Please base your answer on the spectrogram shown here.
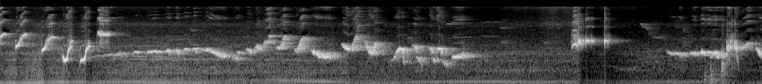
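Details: Caged white-rumped shama from Wonosobo, Central Java, Indonesia, singing a fighter-style song used to provoke rival birds: varied whistled phrases sliding and rising, rapid chattering notes, a brief pause, then loud sharp whistles resume over a faint low hum.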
